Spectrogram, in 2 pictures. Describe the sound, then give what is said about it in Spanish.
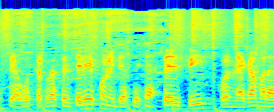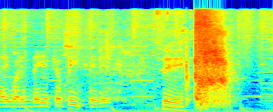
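A man talks steadily in Spanish, then a single sharp, loud sneeze bursts out near the end before the voice returns briefly. “Salud.”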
